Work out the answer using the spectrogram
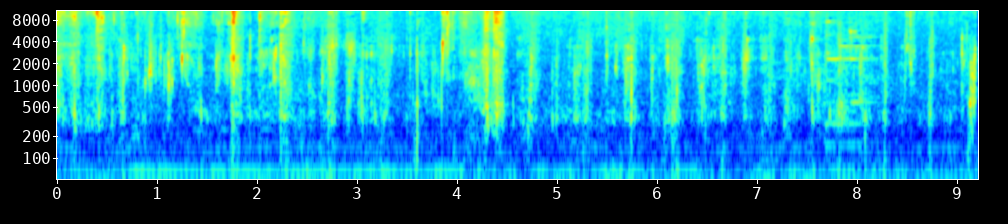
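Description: Close-miked biting and chewing of braised pork intestine rings: a dense, irregular run of quick wet clicks and smacks from the mouth.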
